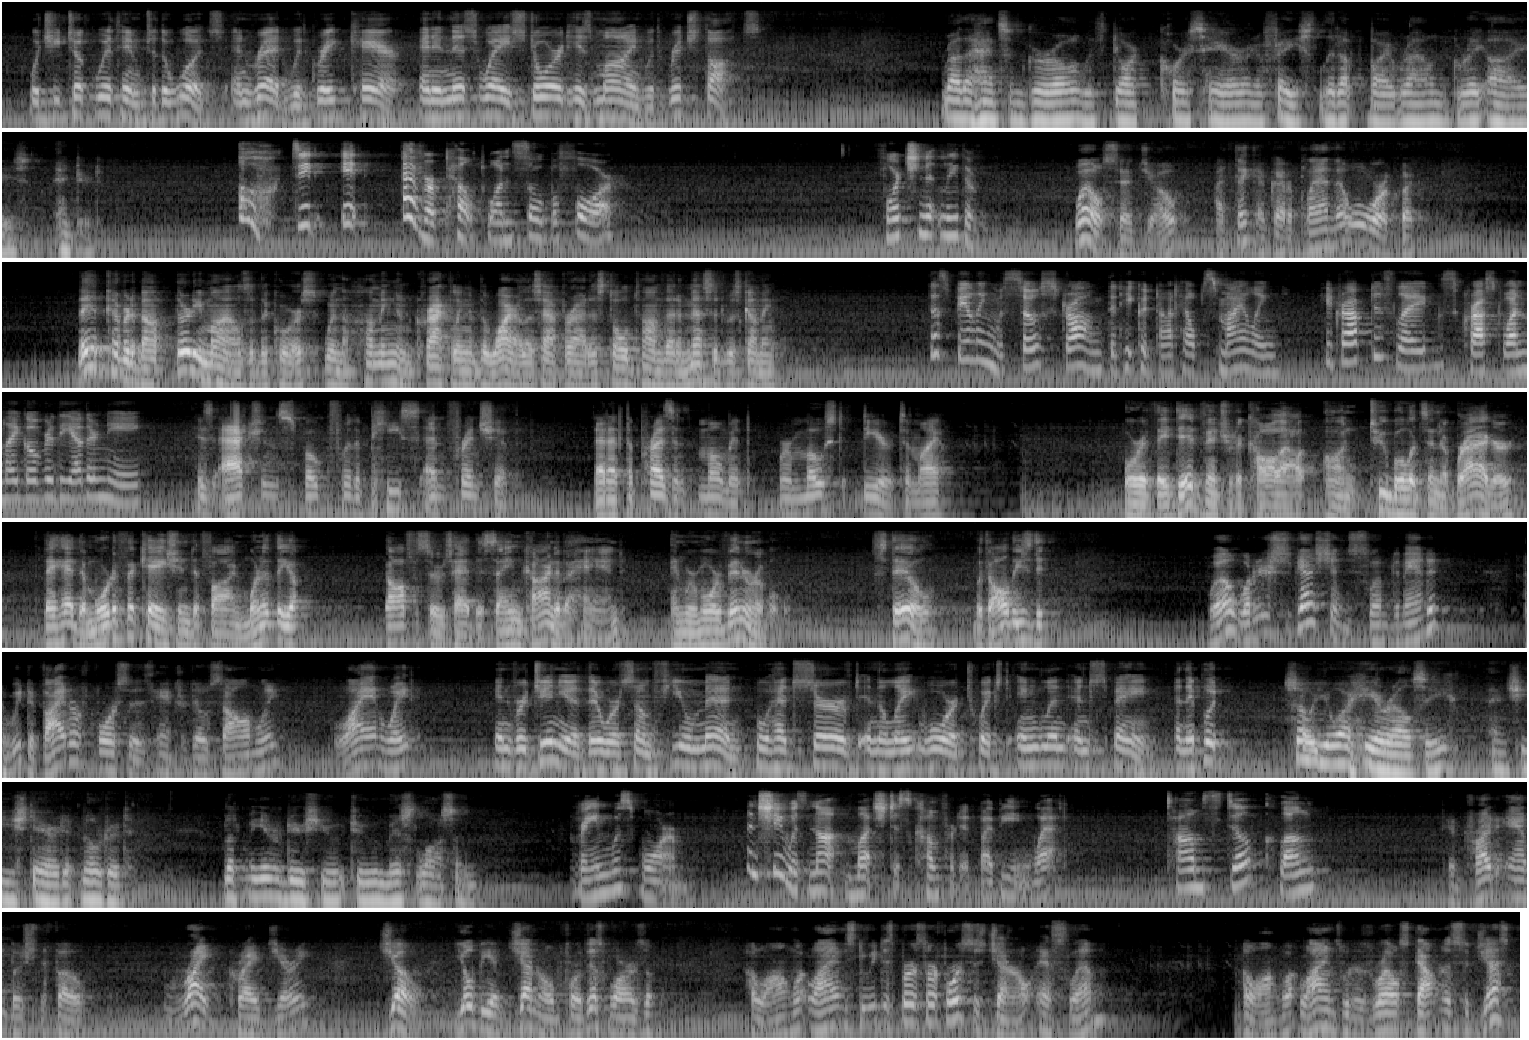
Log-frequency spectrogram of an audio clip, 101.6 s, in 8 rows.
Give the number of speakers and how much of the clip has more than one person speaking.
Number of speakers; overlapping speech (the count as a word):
eight, no overlap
